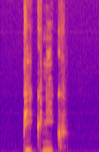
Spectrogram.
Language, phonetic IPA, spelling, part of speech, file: Polish, [ˈpʲicɲik], piknik, noun, Pl-piknik.ogg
